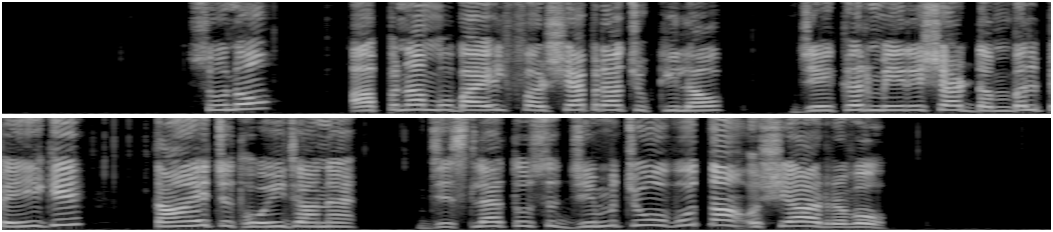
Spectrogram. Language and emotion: Dogri, angry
